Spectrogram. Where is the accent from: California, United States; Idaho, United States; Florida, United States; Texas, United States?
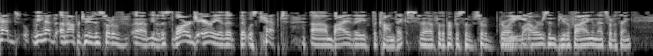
Florida, United States; You know, we're from Florida, so it's a funny thing.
